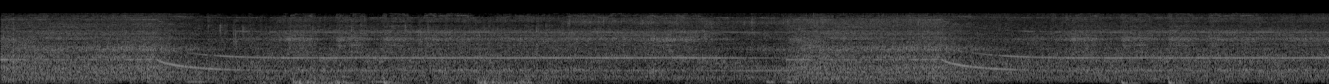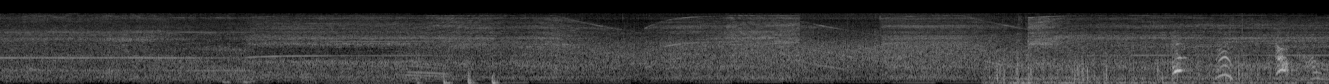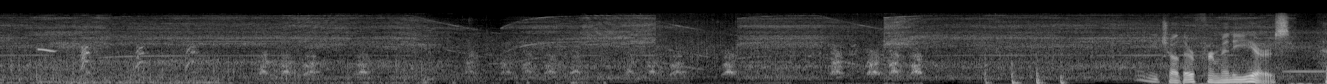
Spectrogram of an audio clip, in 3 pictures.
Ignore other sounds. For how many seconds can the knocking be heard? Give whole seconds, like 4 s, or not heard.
2 s.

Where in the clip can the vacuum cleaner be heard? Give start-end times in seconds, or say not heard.
0.0-39.8.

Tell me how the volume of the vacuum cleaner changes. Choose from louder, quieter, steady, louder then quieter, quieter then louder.
steady.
